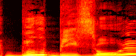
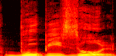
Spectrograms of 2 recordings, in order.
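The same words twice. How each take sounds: First: Loud, slow, rising question; outraged repeat. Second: Loud, high, drawn-out name; proud product presentation. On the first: Aunt outraged at the boss, incredulously loud. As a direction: throw the name back incredulously. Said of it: "brach sie los". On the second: Boss showing crystal bottles, proudly proclaiming. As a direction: announce the brand name grandly. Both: A narrator's reading.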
